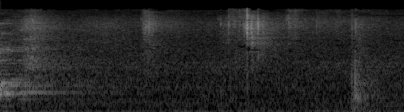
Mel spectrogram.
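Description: A few faint rustles and one soft knock as a person lowers into a deep squat on a rubber gym floor: body and shoe movement during the exercise.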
